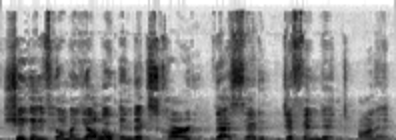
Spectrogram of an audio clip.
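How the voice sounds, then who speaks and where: A woman's voice: mid-range voice, sing-song, normal speed, a little mellow, slight background noise, poor audio. A woman reading a children's story aloud expressively, like a school librarian at storytime.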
